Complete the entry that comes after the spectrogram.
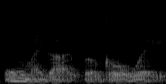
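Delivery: put-on tired narrator mutters at the staring frat boy; fed-up muttering. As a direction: brush him off, totally over it. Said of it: "I'm like".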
